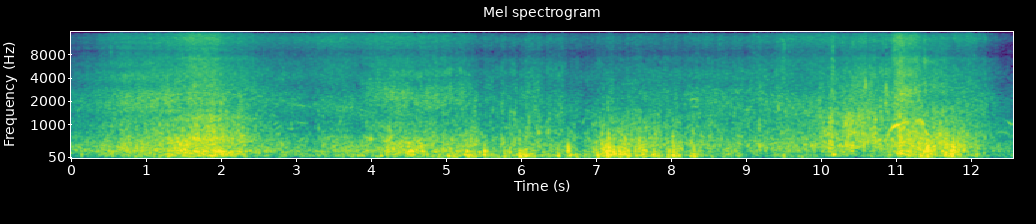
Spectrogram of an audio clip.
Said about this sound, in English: We got the waves going on.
